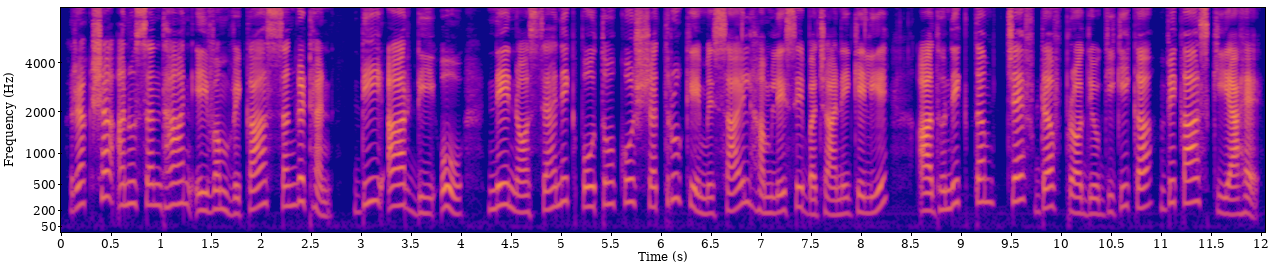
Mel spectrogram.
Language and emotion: Hindi, neutral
